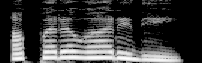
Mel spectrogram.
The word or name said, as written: ಅಪ್ರವೃತ್ತಿ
